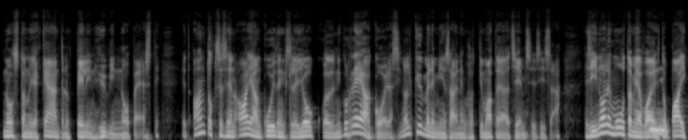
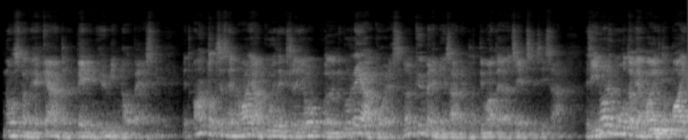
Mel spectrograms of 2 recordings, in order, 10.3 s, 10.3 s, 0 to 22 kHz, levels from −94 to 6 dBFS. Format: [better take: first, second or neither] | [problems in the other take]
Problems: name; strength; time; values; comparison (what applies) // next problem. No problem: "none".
first | off-mic speech; far // room echo; noticeable; dies away in 0.8 s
